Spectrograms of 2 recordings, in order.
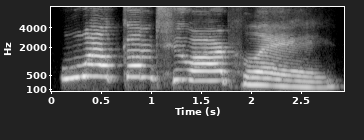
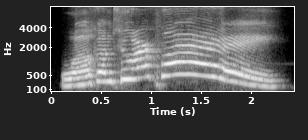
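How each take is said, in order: First: It is said at a normal, softer volume. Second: It is said in a louder voice.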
